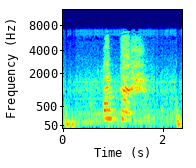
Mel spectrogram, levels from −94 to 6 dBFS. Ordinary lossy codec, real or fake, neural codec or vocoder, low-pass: Opus, 32 kbps; real; none; 7.2 kHz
